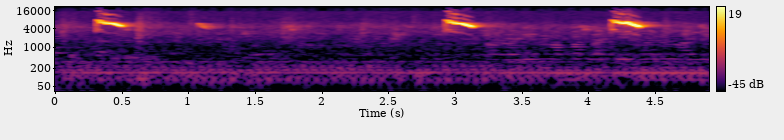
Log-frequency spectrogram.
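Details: Pleci buxtomi white-eye in the morning giving sparse ngalas notes: three isolated, sharp, high downward chirps about a second apart, set against a constant low hum.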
